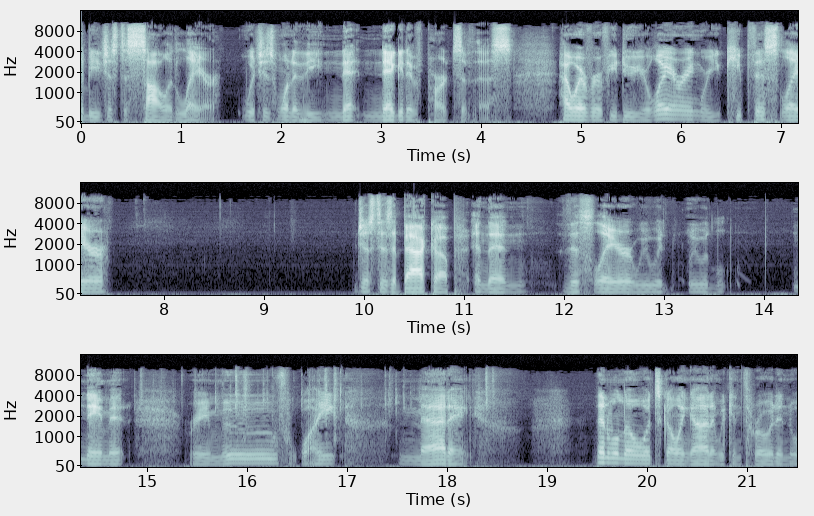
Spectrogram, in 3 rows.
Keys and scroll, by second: 17.8 Return.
